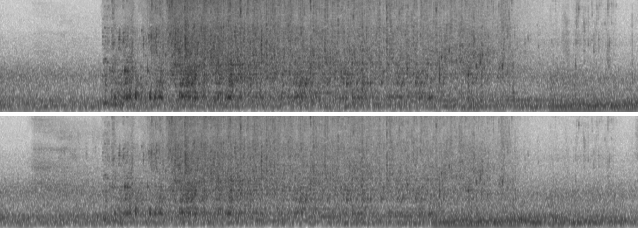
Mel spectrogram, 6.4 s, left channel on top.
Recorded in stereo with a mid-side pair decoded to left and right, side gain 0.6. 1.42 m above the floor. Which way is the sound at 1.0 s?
30° left.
